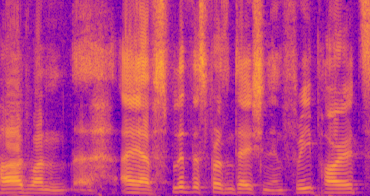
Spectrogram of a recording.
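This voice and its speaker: Fairly even intonation in a German accent. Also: man. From Germany. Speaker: workshop presenter. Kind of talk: lecture. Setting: room with audience. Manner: hesitant, many fillers.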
